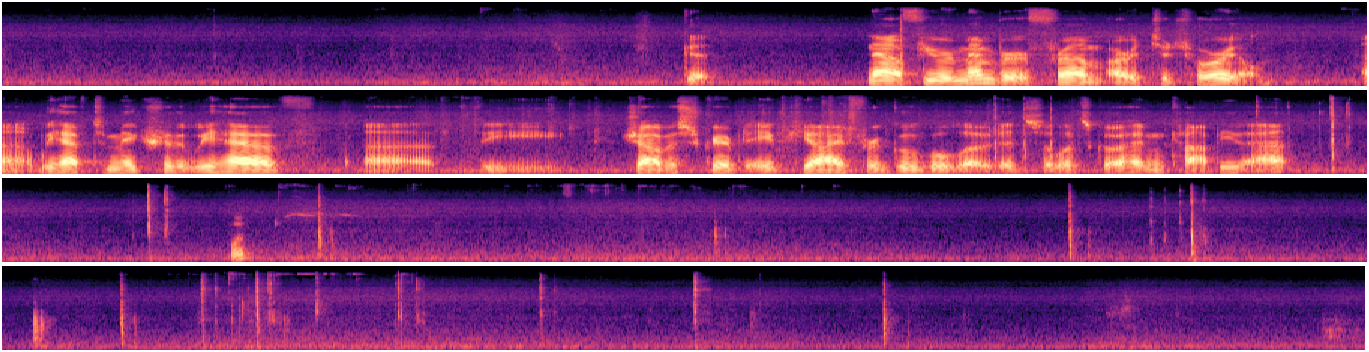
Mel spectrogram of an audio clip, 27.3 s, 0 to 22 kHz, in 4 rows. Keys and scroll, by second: 13.2 super+c, 13.6 super+Tab, 14.5 super+Tab, 19.7 super+v, 21.8 super+v, 22.5 super+Tab.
